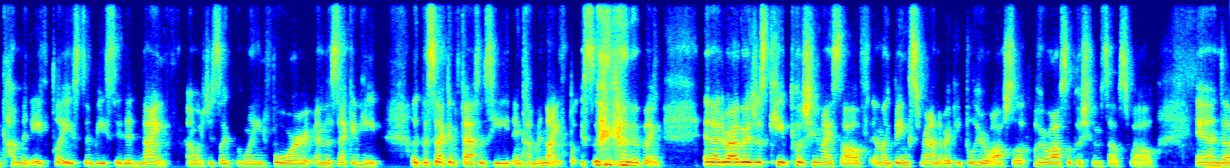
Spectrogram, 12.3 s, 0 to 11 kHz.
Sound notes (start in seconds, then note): 6.2 laughter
